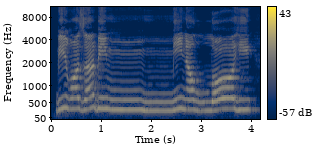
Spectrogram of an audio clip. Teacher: मीम जो है हरूफ यरमलून में से है, तो यहाँ पर इदगाम होगा और हम इसे गुन्ने के साथ पढ़ेंगे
